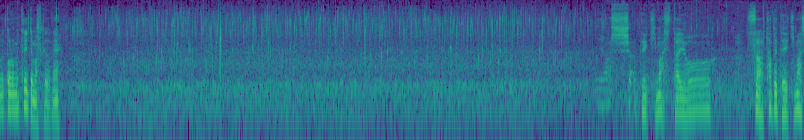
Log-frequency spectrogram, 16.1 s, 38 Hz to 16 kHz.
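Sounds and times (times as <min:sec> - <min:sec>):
curry bubbling in a pot: 0:00.0 - 0:16.0
campfire pops and crackles: 0:00.6 - 0:12.8.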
